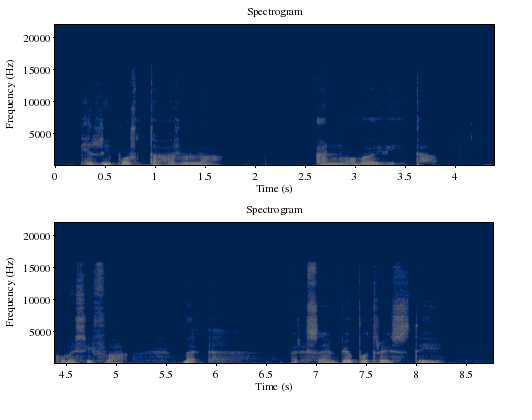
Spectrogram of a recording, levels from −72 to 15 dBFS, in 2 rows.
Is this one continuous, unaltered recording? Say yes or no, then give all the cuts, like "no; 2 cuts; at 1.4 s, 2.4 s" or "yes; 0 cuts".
yes; 0 cuts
